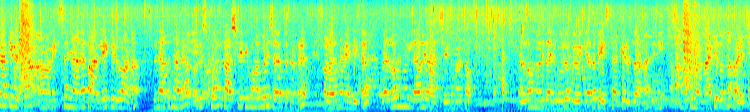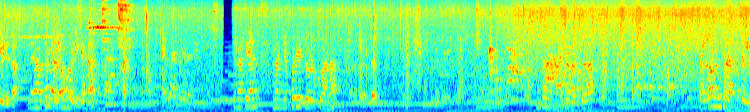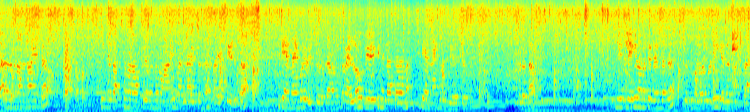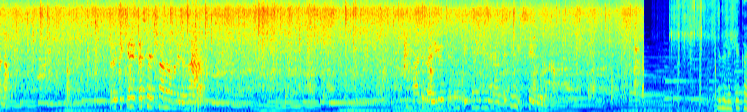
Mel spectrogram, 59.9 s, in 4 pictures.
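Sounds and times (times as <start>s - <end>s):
paste sizzling in oil: 0.0s - 59.3s
soft background music: 0.0s - 59.9s
wooden spatula scraping pan: 22.1s - 59.7s.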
